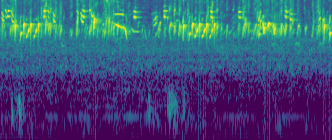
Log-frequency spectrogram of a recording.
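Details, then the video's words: A European goldfinch sings a fast, tinkling run of high twittering notes and liquid trills, chattering almost without pause over a quiet background, in a recording meant for listening and training birds. "The finest goldfinch chirps and songs"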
